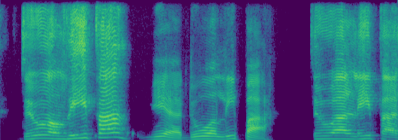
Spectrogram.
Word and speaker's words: Dua Lipa: Was this the Delupa Dialupa? Why can't I never pronounce her name right? Dua Lipa.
